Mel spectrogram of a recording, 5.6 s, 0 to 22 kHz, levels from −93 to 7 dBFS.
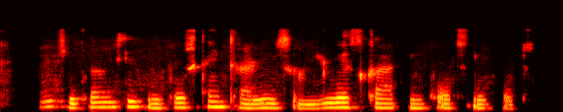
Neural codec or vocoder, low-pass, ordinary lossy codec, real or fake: codec, 16 kHz, 4 kbps, X-Codec, HuBERT features, trained on general audio; none; none; fake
